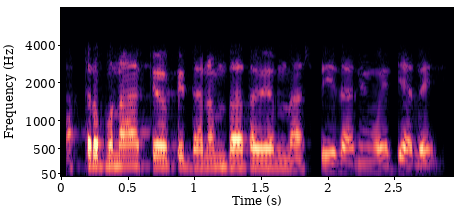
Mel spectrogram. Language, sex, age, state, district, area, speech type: Sanskrit, male, 45-60, Karnataka, Bangalore Urban, urban, conversation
